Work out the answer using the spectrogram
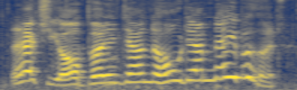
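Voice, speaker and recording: A man's voice: very high voice, rapid-fire. A man giving playful, theatrical gameplay commentary as a gaming video host. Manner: excitable, theatrical.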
